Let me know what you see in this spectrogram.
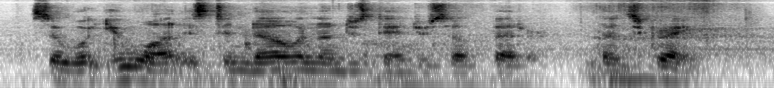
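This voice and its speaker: There is audible room echo and noticeable background noise as a man delivers his words at a moderate pace. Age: 70s. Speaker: speaker on spirituality. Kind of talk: interactive talk to audience. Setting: room with live audience. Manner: conversational.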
